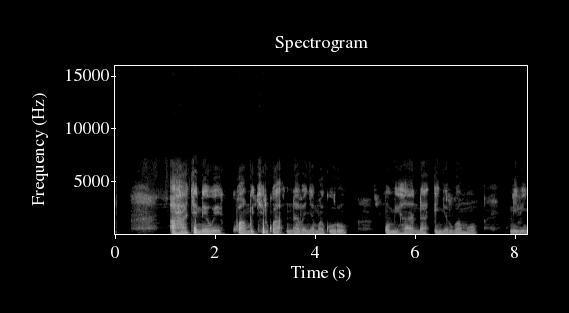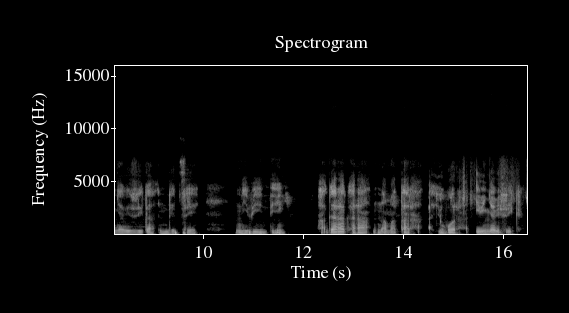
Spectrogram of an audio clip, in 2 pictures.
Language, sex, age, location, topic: Kinyarwanda, male, 18-24, Kigali, government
